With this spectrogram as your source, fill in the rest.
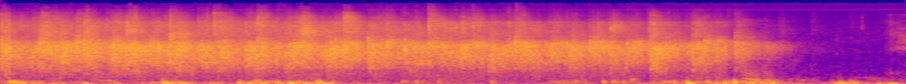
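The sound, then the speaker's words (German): Audience applause welcomes two guests onto the stage at a panel talk on educational equity. The clapping is dense and sustained, then thins out and dies away near the end. “Und zwar mit einem großen Applaus bitte ich Aladin Elmar Falani und Markus Koppmann auf die Bühne.”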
